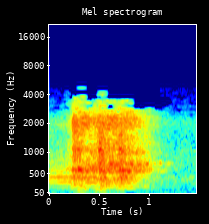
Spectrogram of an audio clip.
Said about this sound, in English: Oh, guard, open the cell door.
